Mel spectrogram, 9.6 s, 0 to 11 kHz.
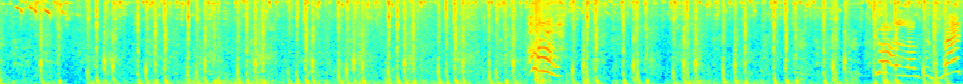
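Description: Roach's hooves in The Witcher 3 beat a steady clip-clop at close range all the way through, with a couple of short whinnies.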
